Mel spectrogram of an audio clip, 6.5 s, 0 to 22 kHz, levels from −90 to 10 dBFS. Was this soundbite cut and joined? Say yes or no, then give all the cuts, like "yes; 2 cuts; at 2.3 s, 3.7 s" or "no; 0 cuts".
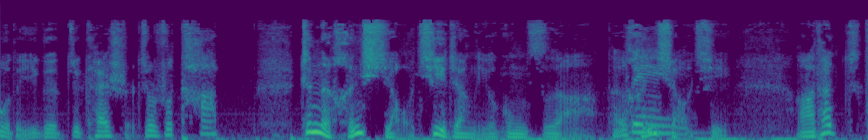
no; 0 cuts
